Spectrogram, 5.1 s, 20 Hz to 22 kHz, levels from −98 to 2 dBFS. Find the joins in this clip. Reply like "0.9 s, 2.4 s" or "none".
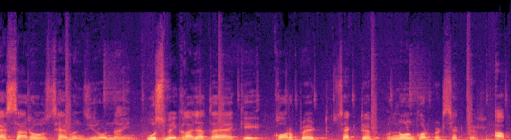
none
